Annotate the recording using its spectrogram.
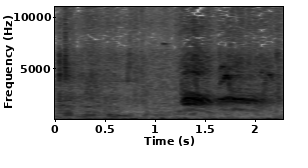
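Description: A crow cawing twice in quick succession, harsh calls in the last second, over faint voices and a low rumble.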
